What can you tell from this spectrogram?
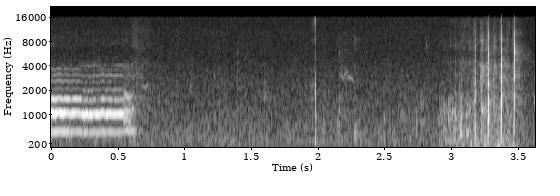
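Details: A female Siamese cat gives a short, steady, tonal meow, talking back to a friend who is chatting with her.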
